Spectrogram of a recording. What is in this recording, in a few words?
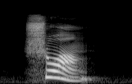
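"shuang" fourth tone, chinese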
